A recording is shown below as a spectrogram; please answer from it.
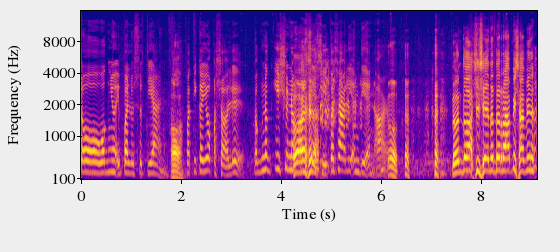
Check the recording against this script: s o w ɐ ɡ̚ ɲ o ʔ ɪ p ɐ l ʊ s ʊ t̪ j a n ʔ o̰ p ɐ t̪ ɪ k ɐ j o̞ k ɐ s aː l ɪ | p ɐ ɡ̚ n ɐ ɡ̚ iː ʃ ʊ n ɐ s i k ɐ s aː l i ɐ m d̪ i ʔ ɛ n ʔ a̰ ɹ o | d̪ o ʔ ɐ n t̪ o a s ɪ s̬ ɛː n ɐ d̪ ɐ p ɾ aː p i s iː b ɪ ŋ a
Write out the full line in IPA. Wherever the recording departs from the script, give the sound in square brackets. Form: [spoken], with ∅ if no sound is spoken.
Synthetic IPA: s o w ɐ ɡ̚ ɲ o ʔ ɪ p ɐ l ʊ s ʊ t̪ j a n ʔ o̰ p ɐ t̪ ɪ k ɐ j o̞ k ɐ s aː l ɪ | p ɐ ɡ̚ n ɐ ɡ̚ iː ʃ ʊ n ɐ s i k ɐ s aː l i ɐ [ŋ] d̪ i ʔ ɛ n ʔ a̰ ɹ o | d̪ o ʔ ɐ n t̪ o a s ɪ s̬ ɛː n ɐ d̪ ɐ [∅] ɾ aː p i s [aː] b ɪ [ɲ] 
